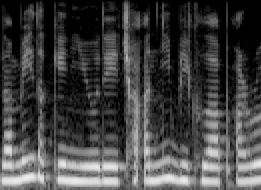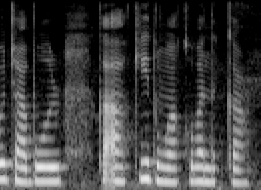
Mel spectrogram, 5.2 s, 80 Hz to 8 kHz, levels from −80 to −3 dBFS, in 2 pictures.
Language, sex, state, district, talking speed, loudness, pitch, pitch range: Garo, female, Meghalaya, West Garo Hills, 115 wpm, -17 LUFS, 225 Hz, 220-240 Hz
